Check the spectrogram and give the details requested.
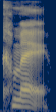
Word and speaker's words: Khmer: Car on the other hand is the native word, the term used by the people themselves pronounced kame.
